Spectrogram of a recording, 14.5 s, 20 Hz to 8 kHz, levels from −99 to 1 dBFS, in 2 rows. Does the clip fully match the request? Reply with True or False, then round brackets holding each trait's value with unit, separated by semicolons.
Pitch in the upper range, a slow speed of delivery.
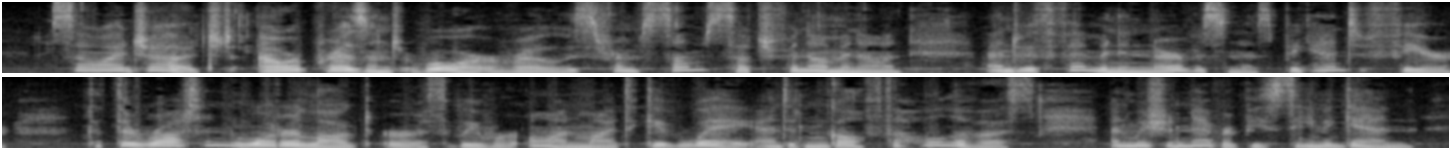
False (270 Hz; 180 wpm)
